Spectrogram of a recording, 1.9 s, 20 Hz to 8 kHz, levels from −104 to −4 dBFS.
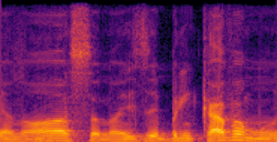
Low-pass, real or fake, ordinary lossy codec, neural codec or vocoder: none; real; none; none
